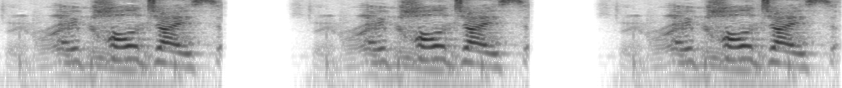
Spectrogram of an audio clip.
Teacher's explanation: right into the schwa of apologize in a link like this when it's an i diphthong linking into another word that begins with a vowel or diphthong you can think of connecting them with a y sound ye apologize you apologize i apologize it can help smooth out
